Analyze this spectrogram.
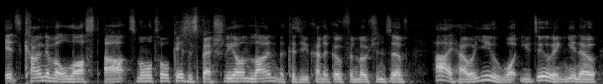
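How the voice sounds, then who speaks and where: A man co-hosts a casual business talk, chatty and easygoing. He talks quickly, one thought running into the next, at a middling pitch. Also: a little mellow. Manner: chatty, quick, laughs easily. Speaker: co-host.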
